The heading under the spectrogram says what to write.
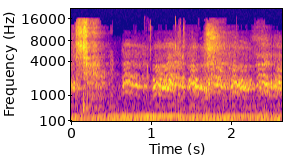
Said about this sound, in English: Yeah, those crows are... You gotta stop. If you guys can hear that, comment, I hate crows or I love crows.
